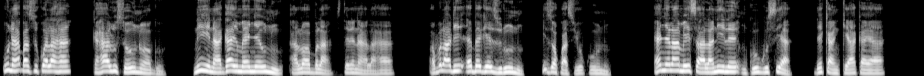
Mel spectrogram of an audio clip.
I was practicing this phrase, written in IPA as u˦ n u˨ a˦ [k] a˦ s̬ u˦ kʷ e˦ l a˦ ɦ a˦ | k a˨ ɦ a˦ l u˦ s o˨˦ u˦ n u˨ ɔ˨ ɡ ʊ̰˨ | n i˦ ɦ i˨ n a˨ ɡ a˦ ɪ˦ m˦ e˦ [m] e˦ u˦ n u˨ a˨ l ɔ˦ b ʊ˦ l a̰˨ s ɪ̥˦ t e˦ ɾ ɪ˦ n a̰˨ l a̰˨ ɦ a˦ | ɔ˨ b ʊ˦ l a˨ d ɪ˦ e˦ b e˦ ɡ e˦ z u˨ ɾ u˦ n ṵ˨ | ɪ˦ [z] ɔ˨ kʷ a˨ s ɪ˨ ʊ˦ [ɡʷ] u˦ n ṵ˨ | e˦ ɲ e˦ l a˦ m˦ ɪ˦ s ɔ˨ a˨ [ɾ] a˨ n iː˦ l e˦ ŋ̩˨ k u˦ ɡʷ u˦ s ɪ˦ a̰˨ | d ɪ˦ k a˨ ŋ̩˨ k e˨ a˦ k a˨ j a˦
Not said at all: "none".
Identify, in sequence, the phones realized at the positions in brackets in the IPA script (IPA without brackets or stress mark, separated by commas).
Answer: k͡p, ɲ, z, kʷ, l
